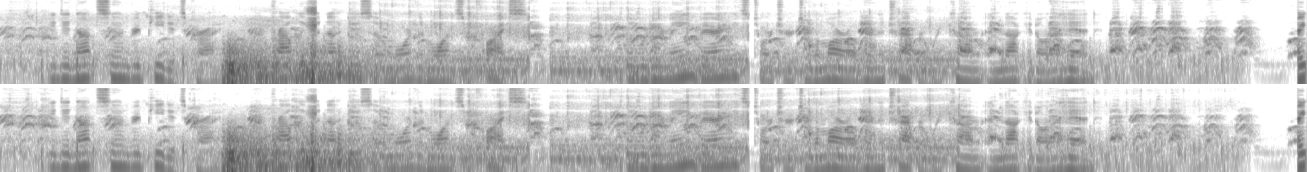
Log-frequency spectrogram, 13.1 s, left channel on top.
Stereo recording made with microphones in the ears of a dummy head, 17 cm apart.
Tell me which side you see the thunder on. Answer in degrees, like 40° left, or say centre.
70° right.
